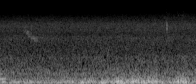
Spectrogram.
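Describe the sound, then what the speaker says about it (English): Steady wind rushing and buffeting across the whole stretch, broad and continuous, with no voices. "it's incredibly windy today"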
